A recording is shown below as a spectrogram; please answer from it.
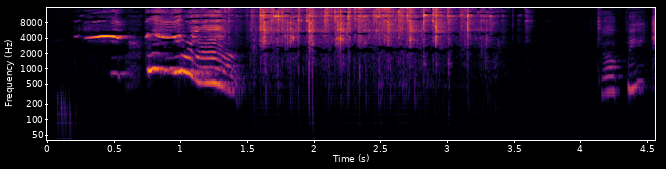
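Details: Covi, a talkative pet dog back from a walk and fresh from a bath, demands that the door be opened: a drawn-out whining howl that slides downward, followed by rustling noise and a person speaking.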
